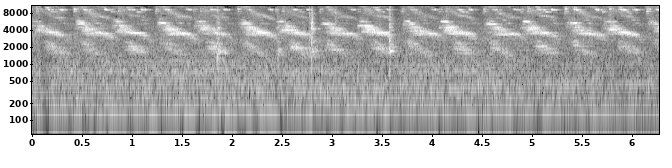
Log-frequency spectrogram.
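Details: Pulse tube cooler lines on the Keck Array telescope at the Martin A. Pomerantz Observatory, South Pole: loud rhythmic whooshing pulses, a bit over one per second, falling in pitch each stroke; pulse tube cycling normally.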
